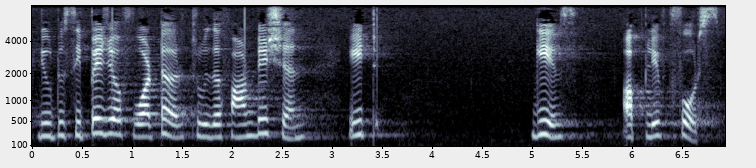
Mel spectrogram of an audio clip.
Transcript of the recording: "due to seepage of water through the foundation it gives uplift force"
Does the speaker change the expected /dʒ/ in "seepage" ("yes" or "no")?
no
